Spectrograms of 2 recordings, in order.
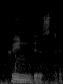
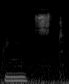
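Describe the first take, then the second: First: An extra vowel is sounded before the final st. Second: No vowel is sounded before the final st. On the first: The speaker calls it right. "একটা এ এক্সট্রা একটা এ যুক্ত করে তারপর আমরা এস্টে যুক্ত করলাম।" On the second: The speaker calls it wrong. "কষ্ট হচ্ছে।"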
